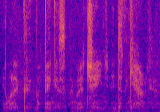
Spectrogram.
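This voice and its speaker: A man whispering an ASMR show-and-tell in a soft, unvoiced whisper, hesitant and full of small fillers, partly from inside a costume helmet. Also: racing. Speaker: ASMR creator.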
